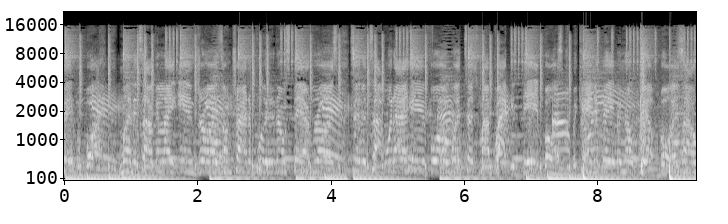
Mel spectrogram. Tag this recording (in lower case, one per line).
music
pop music
blues
exciting music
